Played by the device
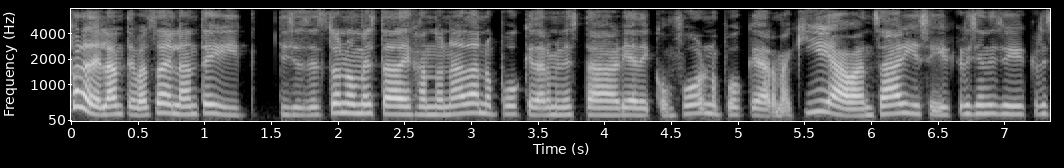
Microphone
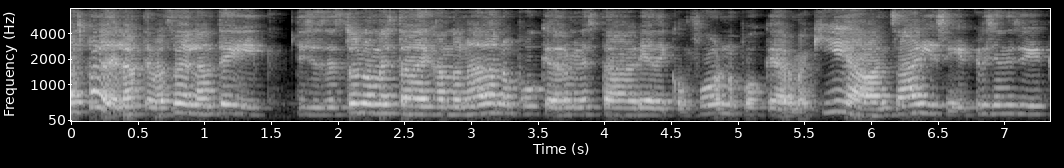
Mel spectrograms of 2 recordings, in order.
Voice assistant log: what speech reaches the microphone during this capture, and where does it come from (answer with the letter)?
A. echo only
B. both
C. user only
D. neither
A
